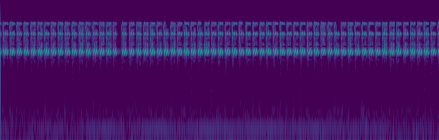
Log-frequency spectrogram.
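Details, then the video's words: Long-tailed tree cricket giving a rapid, high, evenly pulsed trill, broken by one very short gap early on, then continuing steadily, with a faint low hum behind. "긴꼬리, 여러번 듣기, 곤충소리"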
